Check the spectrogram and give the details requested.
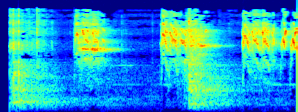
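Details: Baby parrotlets giving harsh, raspy, hissing bursts, four in about three seconds, each a noisy buzzy rush of sound with short pauses between.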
